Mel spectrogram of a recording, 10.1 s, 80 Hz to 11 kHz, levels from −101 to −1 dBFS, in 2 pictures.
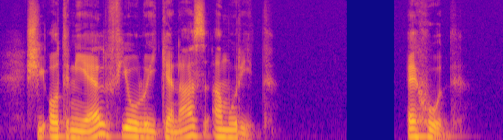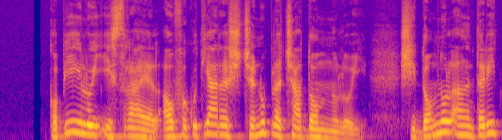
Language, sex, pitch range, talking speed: Romanian, male, 135-165 Hz, 130 wpm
